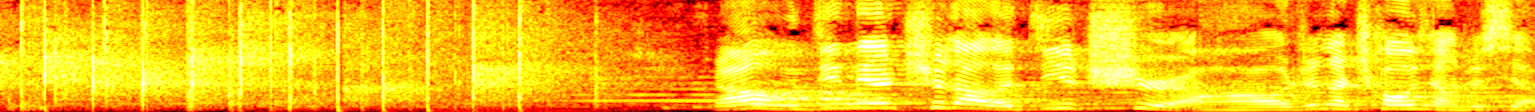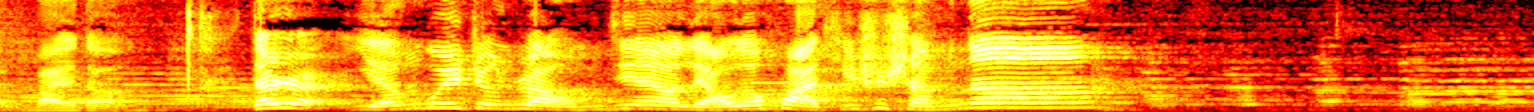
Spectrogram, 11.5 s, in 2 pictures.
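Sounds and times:
small group clapping at a get-together over tea and a meal: 0.0 - 2.6
speech: 2.7 - 9.8.

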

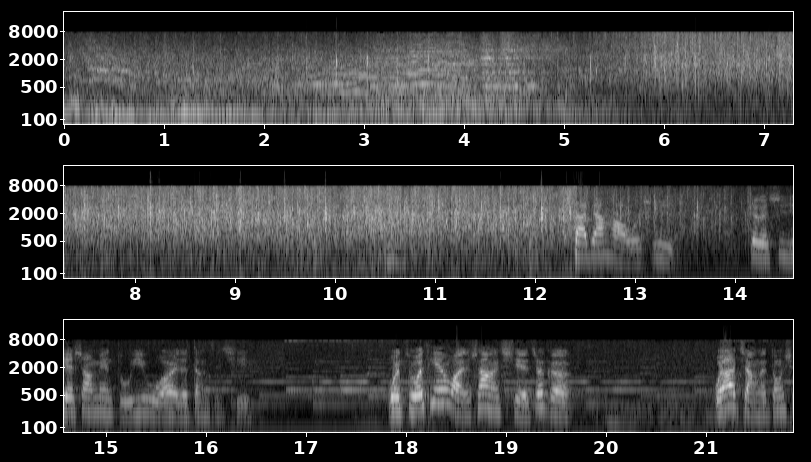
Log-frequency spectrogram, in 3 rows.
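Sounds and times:
audience applause: 0.0 - 14.4
speech: 12.5 - 16.6, 17.8 - 19.8, 21.1 - 21.8.

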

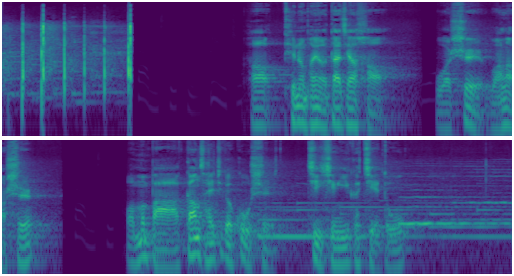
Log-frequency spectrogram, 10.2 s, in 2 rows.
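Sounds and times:
crisp evenly spaced claps: 0.0 - 1.3
speech: 2.5 - 5.6, 6.4 - 9.3.

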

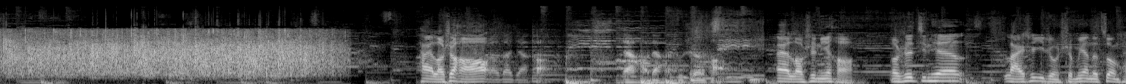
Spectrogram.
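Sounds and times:
audience applause: 0.0 - 3.6
speech: 4.2 - 5.6, 6.2 - 11.2.

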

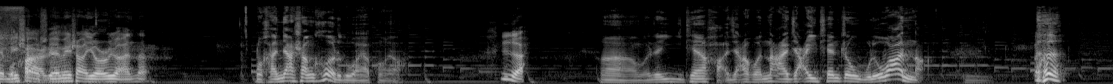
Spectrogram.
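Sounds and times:
speech: 0.0 - 1.6, 2.5 - 4.2, 5.0 - 5.4, 6.0 - 10.7
throaty cough: 10.3 - 10.8.

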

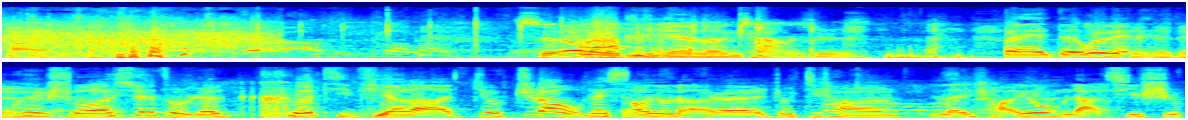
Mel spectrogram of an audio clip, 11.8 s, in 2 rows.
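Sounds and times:
applause: 0.0 - 2.5
laughter: 0.0 - 6.5
speech: 0.6 - 1.3, 2.7 - 11.8.

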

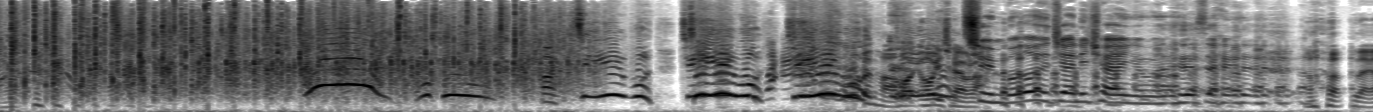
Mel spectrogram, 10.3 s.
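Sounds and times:
applause: 0.0 - 4.6
speech: 3.3 - 10.2
laughter: 5.5 - 10.2.

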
